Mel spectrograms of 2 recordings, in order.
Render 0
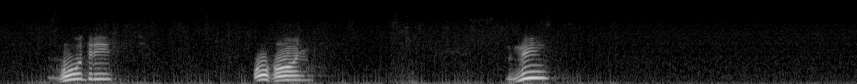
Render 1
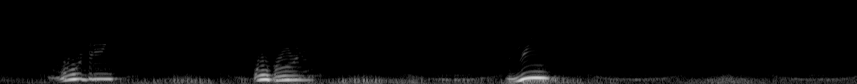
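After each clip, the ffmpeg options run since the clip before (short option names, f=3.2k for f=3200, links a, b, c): -af "asubboost=boost=9.5:cutoff=210,aphaser=in_gain=1:out_gain=1:delay=4.7:decay=0.68:speed=0.55:type=sinusoidal,bandpass=f=210:t=q:w=2:csg=0,volume=-7dB"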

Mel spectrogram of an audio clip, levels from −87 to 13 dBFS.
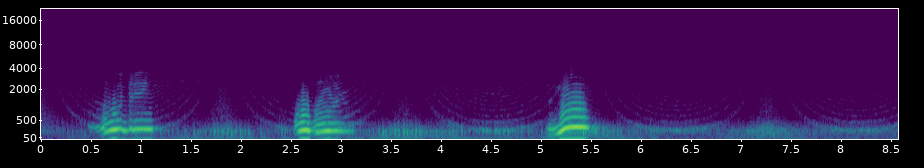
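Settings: -af "equalizer=f=72:w=1.3:g=-12,aeval=exprs='(tanh(5.62*val(0)+0.35)-tanh(0.35))/5.62':c=same,volume=8dB"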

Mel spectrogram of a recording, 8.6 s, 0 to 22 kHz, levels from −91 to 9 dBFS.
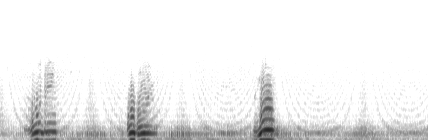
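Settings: -af "aecho=1:1:5.7:0.51"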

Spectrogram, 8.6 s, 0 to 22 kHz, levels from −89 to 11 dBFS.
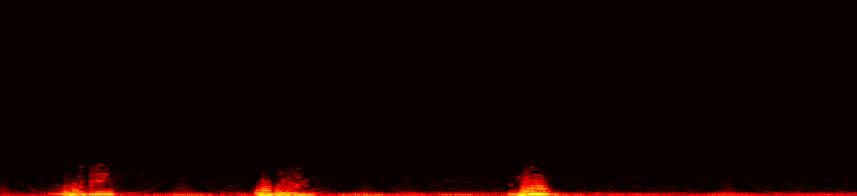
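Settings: -af "flanger=delay=20:depth=4.9:speed=0.95"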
